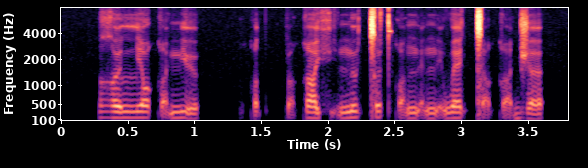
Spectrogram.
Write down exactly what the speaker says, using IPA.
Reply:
ʁ ɯ lː i w q ḛ mʲ ɵ | qʷ ɛ̰ t pː ḛ q e fʲ ɛ̰ n ɯ ǀ ɯ t qʷ ɛ̰ n ɛ̰ n ḛ w ɛ ǀ ɛ̰ q ḛ d͡ʒ ɜ

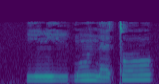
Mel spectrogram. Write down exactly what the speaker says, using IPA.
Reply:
j ĩ˧ j i˧ b ɔ̃˦ n ɛ˧ t ɔ˦

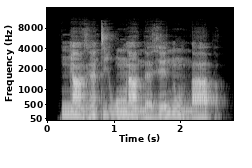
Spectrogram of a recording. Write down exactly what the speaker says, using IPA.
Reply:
ɲ ã˦˨ ɣ ɛ̃˦ t i˧ w ũ˦ ɾ ã˨ n ɛ˨ ɣ e˦ n ũ˦˨ n aː˧ p

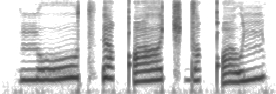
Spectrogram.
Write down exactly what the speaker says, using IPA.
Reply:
n oː t͡sʼ e qʼ ɐː t͡ʃ d ɐ qʼ o ɲ

